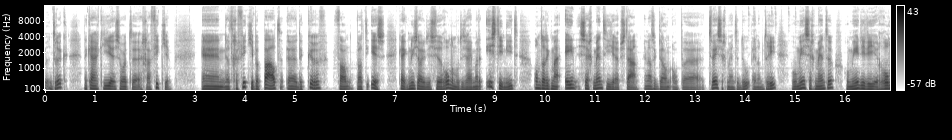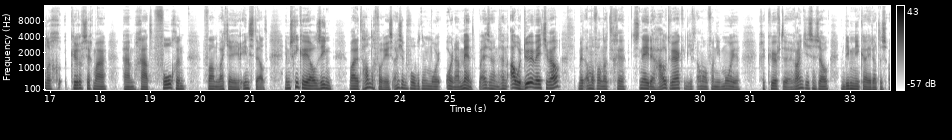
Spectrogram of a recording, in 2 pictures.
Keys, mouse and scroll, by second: 0.0 click, 4.0 click, 13.2 click, 13.9 click, 19.6 click.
